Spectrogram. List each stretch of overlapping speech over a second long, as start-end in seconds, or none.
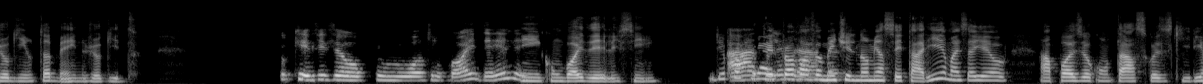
7.3-8.5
